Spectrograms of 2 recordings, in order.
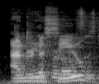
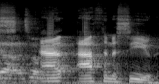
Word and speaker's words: Athanasiou: Andre Nasiu? Yeah, I was just saying, I can't pronounce his name, but that's Andreas Athanasiou.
